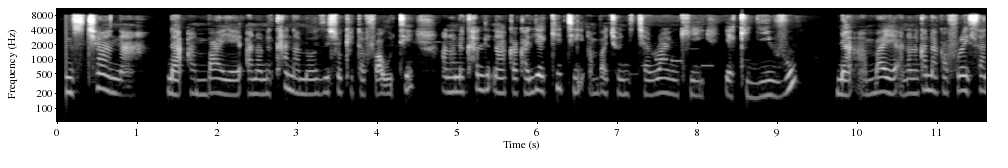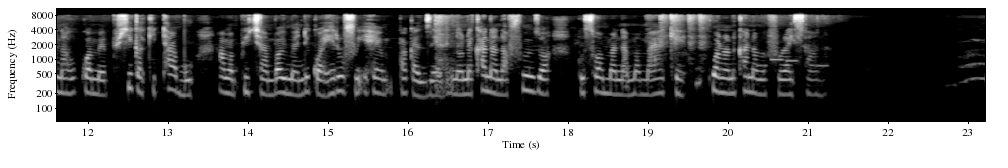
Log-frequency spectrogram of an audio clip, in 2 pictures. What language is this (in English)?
Swahili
